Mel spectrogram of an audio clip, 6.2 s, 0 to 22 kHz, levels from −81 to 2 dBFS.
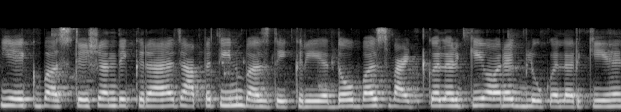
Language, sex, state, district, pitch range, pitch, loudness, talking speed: Hindi, female, Bihar, East Champaran, 210-235 Hz, 230 Hz, -15 LUFS, 250 wpm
